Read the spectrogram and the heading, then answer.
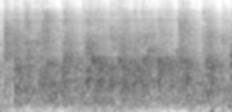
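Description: A crowd applauds steadily for a couple of computer artists introduced as panel guests, a dense wash of many hands clapping at once with no pauses, fairly loud and sustained throughout the short stretch, with no voices over it.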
